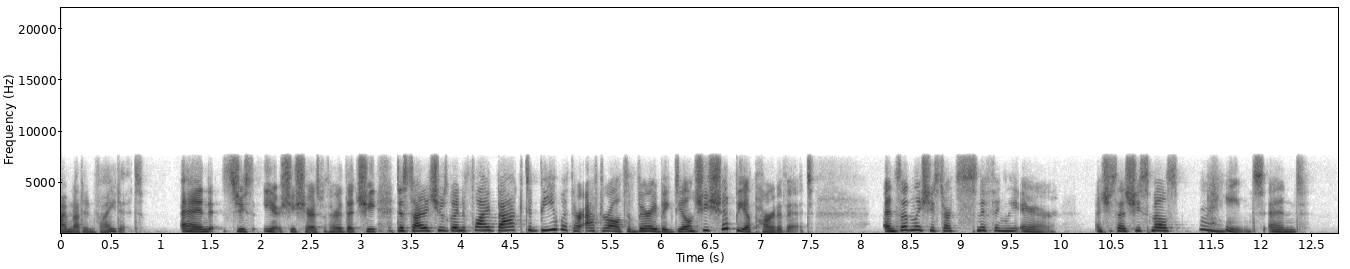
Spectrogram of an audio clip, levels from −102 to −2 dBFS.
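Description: No technical faults occur in this speech clip, which carries the band limit of an HD Voice call at around 18 kbit/s.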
